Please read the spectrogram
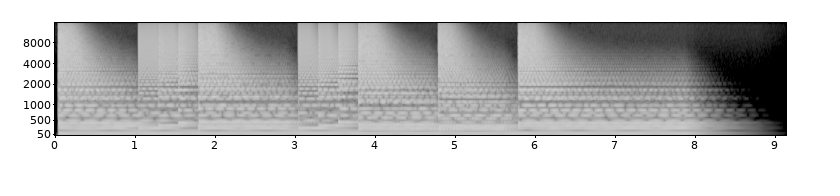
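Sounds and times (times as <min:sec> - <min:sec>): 
80s Sequential polyphonic synthesizer: 0:00.0 - 0:08.6.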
